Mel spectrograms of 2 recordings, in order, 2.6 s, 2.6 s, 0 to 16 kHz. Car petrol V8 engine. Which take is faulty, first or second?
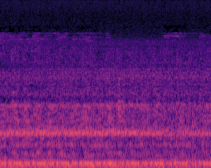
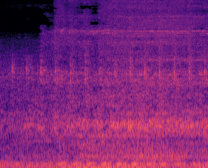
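second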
